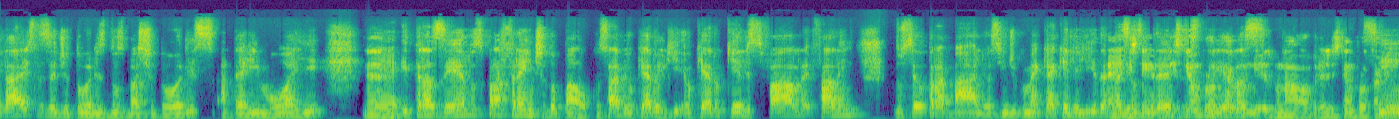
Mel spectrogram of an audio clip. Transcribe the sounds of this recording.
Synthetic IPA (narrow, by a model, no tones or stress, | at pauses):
t͡ʃiɾaesɪzed͡ʒit̪oɾɪzd̪ʊzbast͡ʃid̪oɾɪsat̪ɛɦejmoaiɛɛɪt̪ɾazelʊspɾɐfɾẽnt͡ʃɪd̪ʊpawkʊsabɪewkɛɾʊ̃kɪʔewkɛɾʊkɪelɪsfalfalẽj̃d̪ʊsewt̪ɾabaʎʊasĩd͡ʒɪkõmʊɛkɪɛkɪelɪlid̪ɐpɐeɛsɐzẽɡɾɐ̃stɪẽj̃ũpɾoteaɡonizmʊnɐɔ̰bɾɐelɪst̪ẽj̃ũpɾoaĩ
